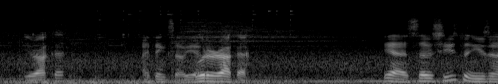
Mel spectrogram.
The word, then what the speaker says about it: Uraraka: Because everyone, like, especially like in the last episode, I don't know how to pronounce her name. Uraka champ? Uraka? I think so. Yeah. Uraraka.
